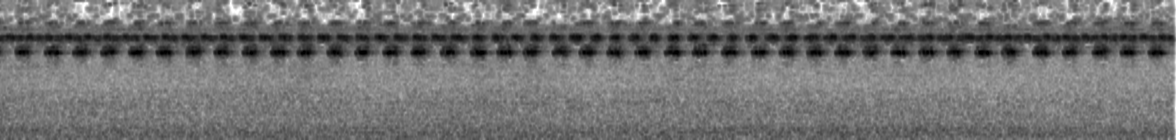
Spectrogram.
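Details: Crickets chirping under a night sky on a summer evening, a steady stream of high, evenly spaced chirps, roughly three per second, with two bands of pitch layered together over a constant low rumbling background hiss.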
